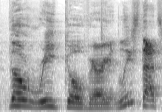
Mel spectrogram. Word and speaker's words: R1C0: Spider-Gwen, Gwenverse #5, the Rico variant. At least that's how I think you say his name. It's R1C0, and I think it's going to be Rico. It's just a cool way to spell it.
